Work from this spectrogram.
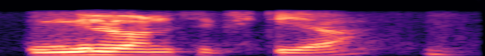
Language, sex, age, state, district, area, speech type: Telugu, male, 18-30, Telangana, Sangareddy, urban, conversation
